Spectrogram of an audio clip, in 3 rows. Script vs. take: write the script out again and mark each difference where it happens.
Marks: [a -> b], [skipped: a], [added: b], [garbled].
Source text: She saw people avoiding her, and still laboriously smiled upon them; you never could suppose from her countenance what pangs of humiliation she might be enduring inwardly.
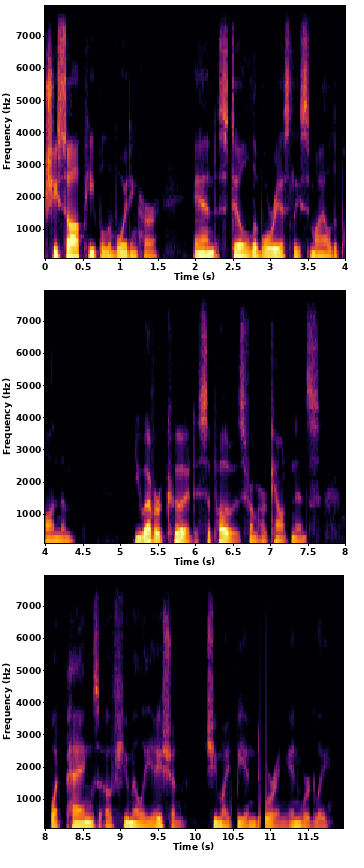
She saw people avoiding her, and still laboriously smiled upon them; you [never -> ever] could suppose from her countenance what pangs of humiliation she might be enduring inwardly.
